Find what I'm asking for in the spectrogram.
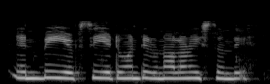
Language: Telugu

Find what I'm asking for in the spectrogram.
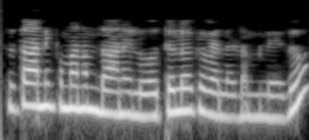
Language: Telugu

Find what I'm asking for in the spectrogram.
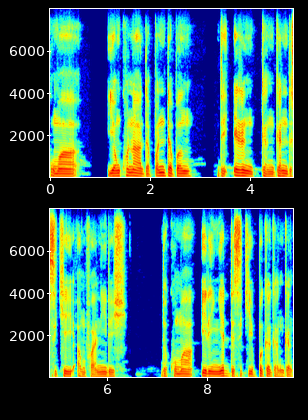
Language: Hausa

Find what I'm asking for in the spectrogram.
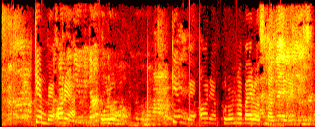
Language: Igbo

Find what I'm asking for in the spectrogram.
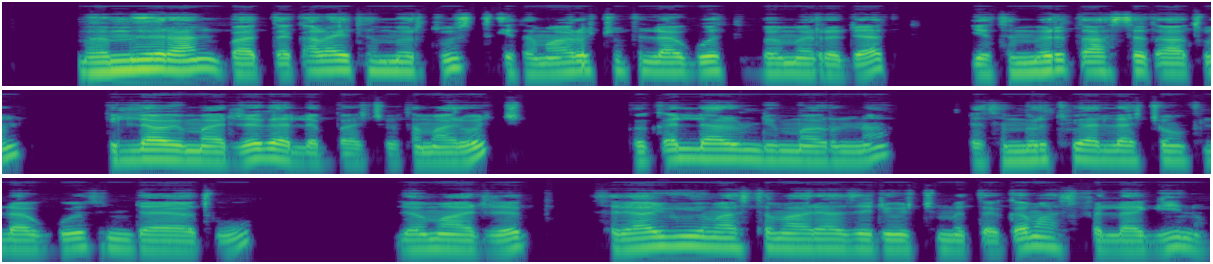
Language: Amharic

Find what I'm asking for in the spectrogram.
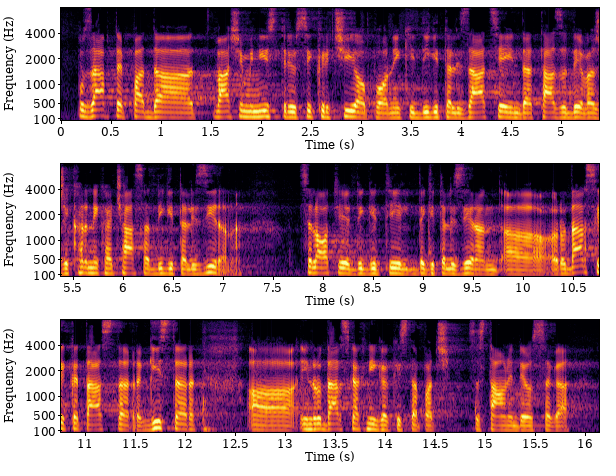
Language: Slovenian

